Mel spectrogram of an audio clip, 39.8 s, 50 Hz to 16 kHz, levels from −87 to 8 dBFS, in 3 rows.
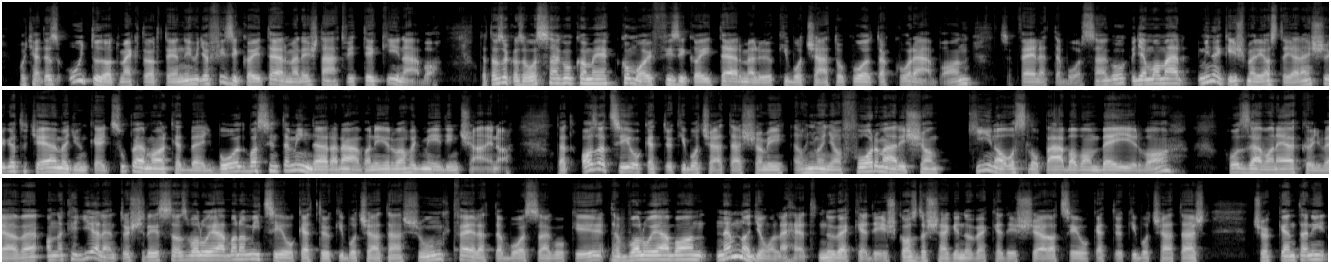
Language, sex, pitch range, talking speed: Hungarian, male, 95-130 Hz, 135 wpm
